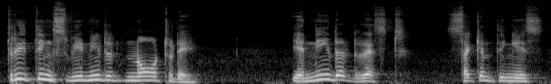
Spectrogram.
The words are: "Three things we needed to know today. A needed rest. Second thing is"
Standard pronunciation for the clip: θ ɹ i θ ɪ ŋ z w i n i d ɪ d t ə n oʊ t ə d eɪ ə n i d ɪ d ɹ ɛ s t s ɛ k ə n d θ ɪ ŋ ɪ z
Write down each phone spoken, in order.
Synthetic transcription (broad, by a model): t ɹ i t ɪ ŋ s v i n i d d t n oʊ t ə d eɪ ə n i d ɪ d ɹ ɛ s t s ɛ k ə n d t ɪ ŋ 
